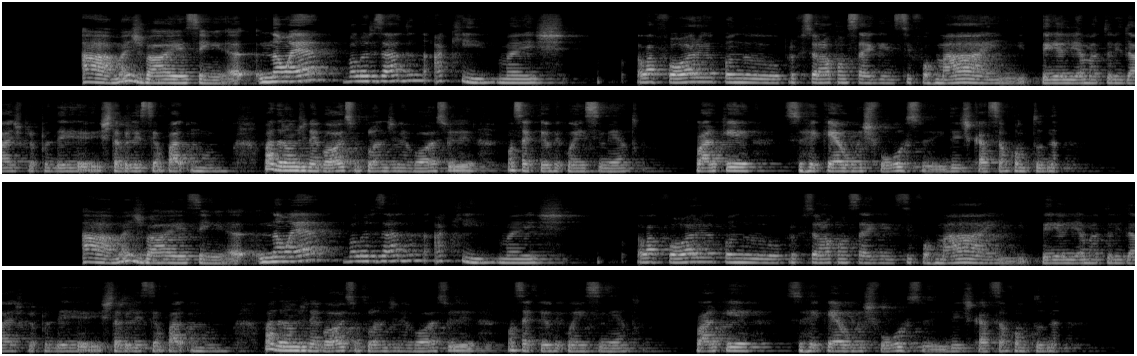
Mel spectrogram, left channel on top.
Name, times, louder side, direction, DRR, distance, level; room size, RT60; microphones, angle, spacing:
voice 1, 0.8-5.6 6.3-17.7 18.3-21.9, left 3 dB, 80° left, 4 dB, 1.5 m, -29 dB
29.5 x 26.0 x 6.2 m, 0.87 s
head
